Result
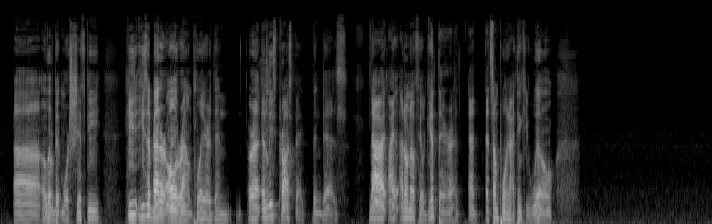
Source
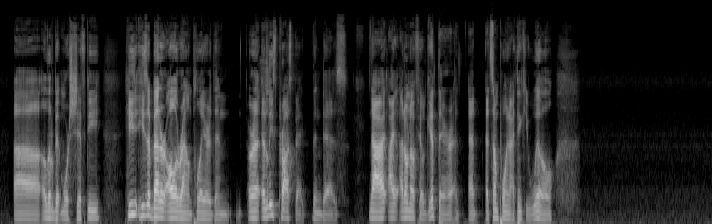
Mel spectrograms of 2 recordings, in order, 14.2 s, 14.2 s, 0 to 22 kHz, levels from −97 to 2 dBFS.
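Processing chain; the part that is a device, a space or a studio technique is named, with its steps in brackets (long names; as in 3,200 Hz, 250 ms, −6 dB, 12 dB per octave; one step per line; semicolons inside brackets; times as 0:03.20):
octave pedal (pitch-shifted copies added −12 semitones −7 dB)
level −5 dB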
